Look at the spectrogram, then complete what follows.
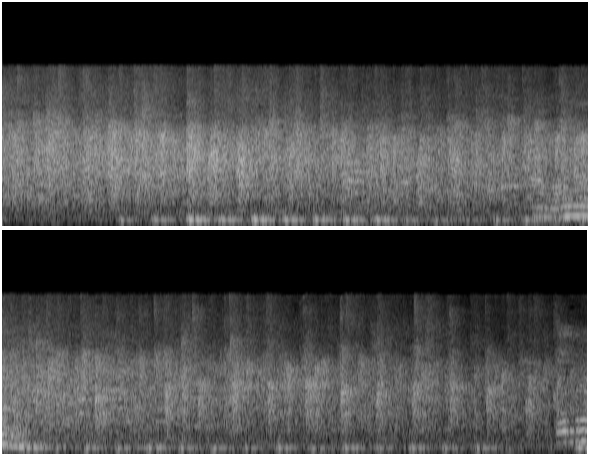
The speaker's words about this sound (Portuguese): Em nome do Senhor Jesus. Amém. Vamos aplaudir o nosso Senhor.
